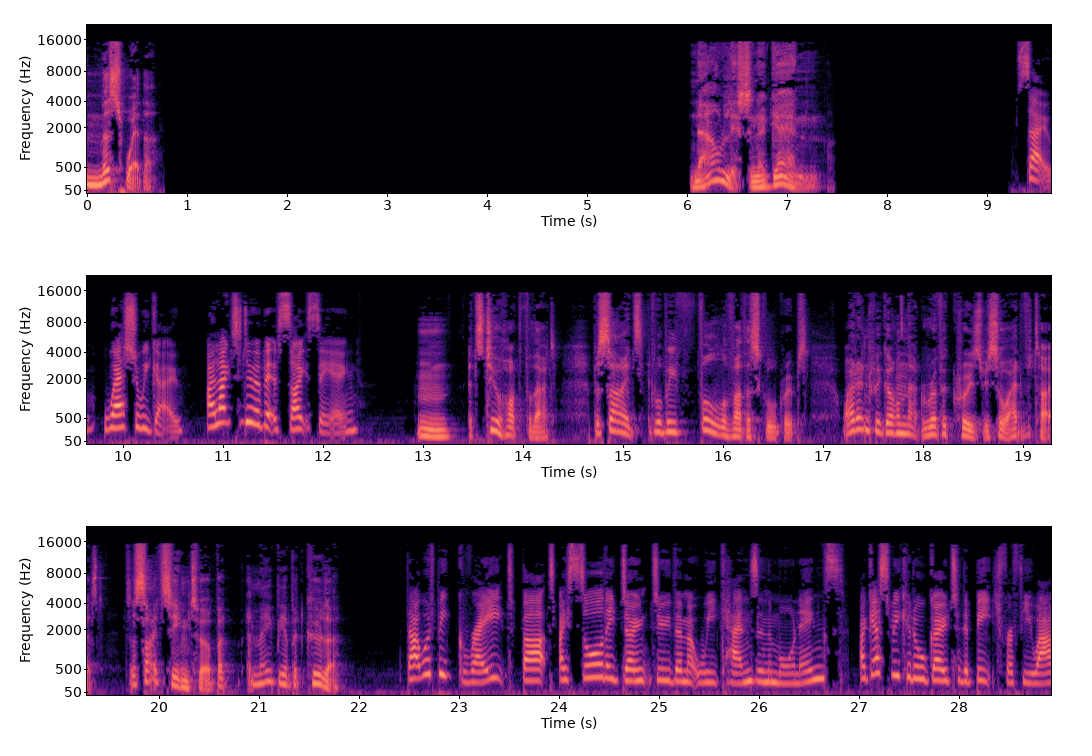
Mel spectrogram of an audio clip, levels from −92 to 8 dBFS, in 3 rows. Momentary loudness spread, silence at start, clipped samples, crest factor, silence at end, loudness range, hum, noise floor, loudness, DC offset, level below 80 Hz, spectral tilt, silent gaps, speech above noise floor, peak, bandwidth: 11 LU; 0 s; under 0.1%; 20 dB; 0 s; 4 LU; none; -56 dBFS; -21 LUFS; under 0.1%; -50 dBFS; -4 dB/octave; 0.78-6.01 s, 7.50-9.21 s; 35 dB; -2 dBFS; 15.5 kHz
